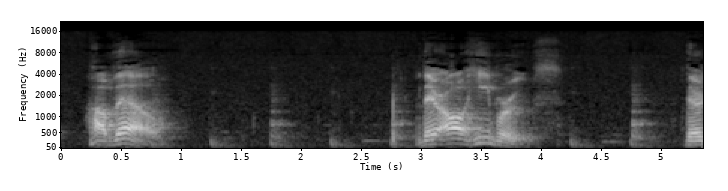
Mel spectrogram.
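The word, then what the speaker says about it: הבל: name in Hebrew kayen his brother Abel is Havel they're all Hebrews they're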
